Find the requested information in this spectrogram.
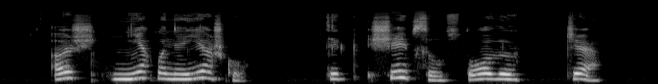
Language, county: Lithuanian, Vilnius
